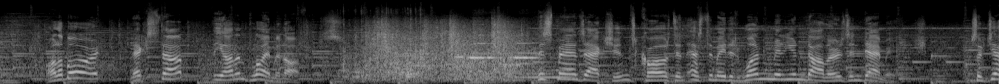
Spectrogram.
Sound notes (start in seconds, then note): 3.9 metal creaking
